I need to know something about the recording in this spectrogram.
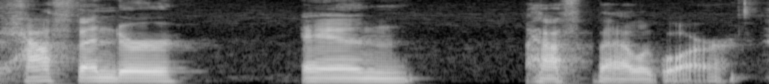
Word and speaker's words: Balaguer: And so now it's like live, it's like half Fender and half Balaguer, right now. I'm glad you're pronouncing that the right. I've always said beleaguer.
